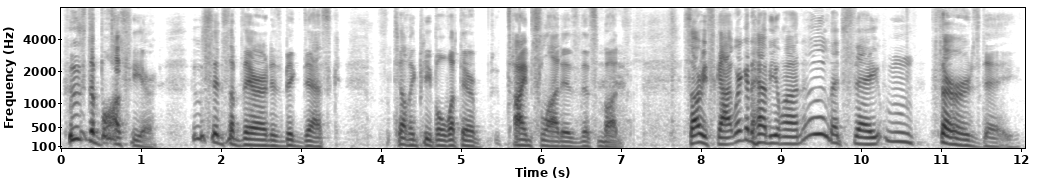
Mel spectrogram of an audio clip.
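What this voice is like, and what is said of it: Imitates another person's voice. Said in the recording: “My impression of Ken Friedman. ... That's a pretty good impression.”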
